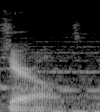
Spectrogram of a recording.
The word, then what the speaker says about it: Geralt: was in chat yesterday, he named himself after The Witcher, and in The Witcher it's pronounced Geralt.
